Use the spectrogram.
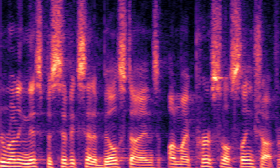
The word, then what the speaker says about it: Bilstein: and top level craftsmanship Bill Stein yes I said Bill Stein not Bill Steen it's a German company and they pronounce it Stein which is the same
